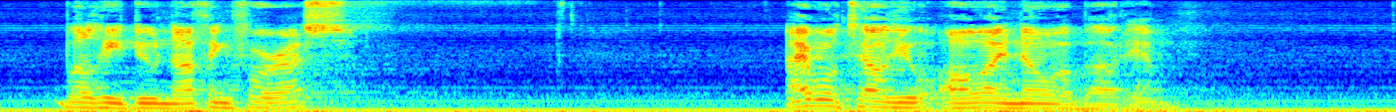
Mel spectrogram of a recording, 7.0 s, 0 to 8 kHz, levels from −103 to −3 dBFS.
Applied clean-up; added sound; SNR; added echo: none; none; none; reverberation time 1.9 s.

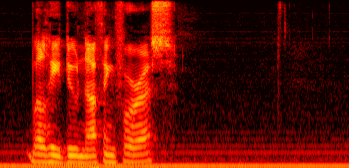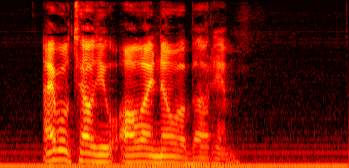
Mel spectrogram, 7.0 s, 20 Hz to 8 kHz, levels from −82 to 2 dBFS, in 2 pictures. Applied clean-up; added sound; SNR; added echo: none; none; none; none.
